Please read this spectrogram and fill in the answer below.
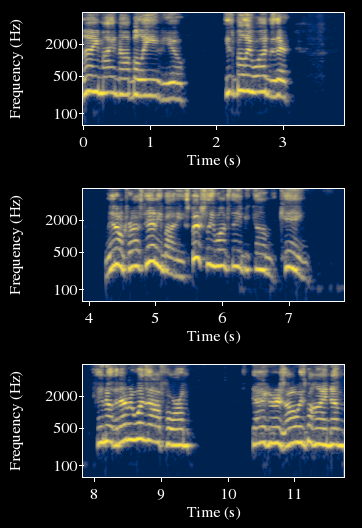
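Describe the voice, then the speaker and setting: Using a put-on character voice with a fairly high pitch, the speaker leaves long, frequent pauses. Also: moderate pace. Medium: actual play. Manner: casual, rambling, hesitant.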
